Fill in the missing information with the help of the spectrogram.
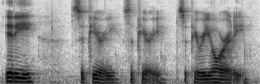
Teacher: that T is a flap in this context because it's followed by an unstressed syllable. · People will tend to say itty or itty or ed or ed, that they want to match those vowels, and we do have the I vowel and the E vowel together with a flap in between.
